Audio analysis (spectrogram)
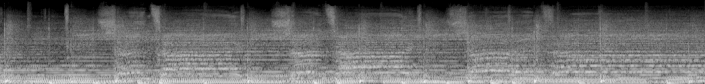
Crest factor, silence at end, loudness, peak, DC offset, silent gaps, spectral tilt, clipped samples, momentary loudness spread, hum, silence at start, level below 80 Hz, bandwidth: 12 dB; 0 s; -13 LUFS; 0 dBFS; under 0.1%; none; -5 dB/octave; under 0.1%; 2 LU; none; 0 s; -20 dBFS; 17.5 kHz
